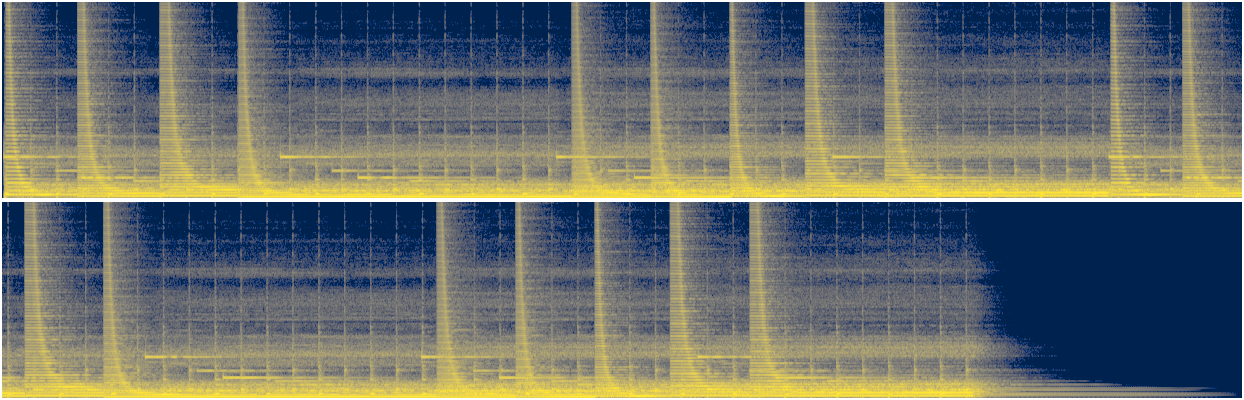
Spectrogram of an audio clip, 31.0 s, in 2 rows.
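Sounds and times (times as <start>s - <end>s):
music beat: 0.0s - 27.7s.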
